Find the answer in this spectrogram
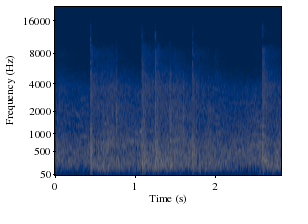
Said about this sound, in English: Police used flashbang grenades to push back crowds in Portland.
